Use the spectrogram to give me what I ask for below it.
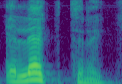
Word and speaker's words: electric: is electric electric here we have three syllables and we have the second syllable here stressed so we say electric and and the third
